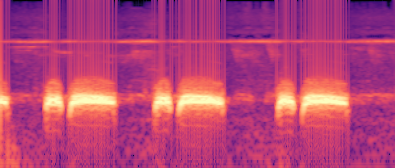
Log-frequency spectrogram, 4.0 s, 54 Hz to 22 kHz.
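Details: Spotted dove used as a decoy bird for ground trapping, its call fetching captives; three phrases, each a short coo followed by a longer, rough, level coo, repeating about every 1.2 seconds.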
